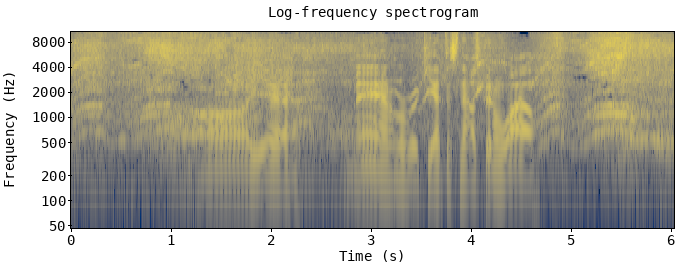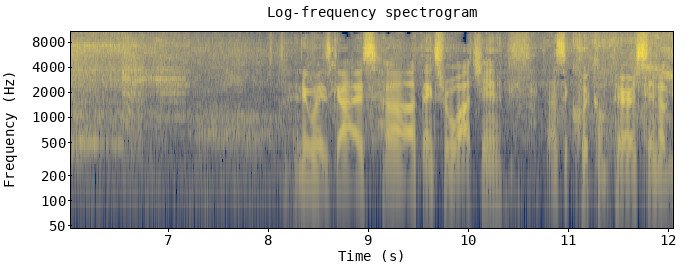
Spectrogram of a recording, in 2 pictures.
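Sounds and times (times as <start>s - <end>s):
electric rc car motor whine: 0.0s - 8.3s, 10.7s - 12.0s
tyre and wind hiss: 6.9s - 12.0s.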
